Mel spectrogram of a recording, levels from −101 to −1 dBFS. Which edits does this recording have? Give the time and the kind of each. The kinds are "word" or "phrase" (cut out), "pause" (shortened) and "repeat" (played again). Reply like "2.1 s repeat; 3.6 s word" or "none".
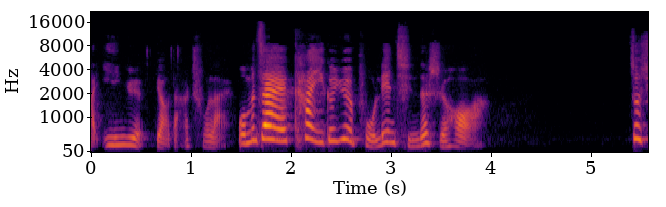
1.4 s pause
